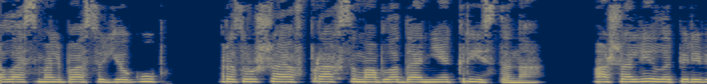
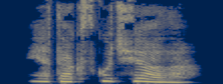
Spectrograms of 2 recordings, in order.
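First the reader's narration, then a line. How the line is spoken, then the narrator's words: Whispered. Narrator (Russian): прошептала Эвелина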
